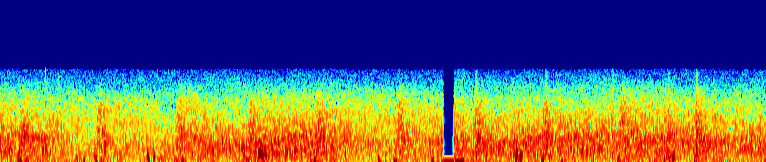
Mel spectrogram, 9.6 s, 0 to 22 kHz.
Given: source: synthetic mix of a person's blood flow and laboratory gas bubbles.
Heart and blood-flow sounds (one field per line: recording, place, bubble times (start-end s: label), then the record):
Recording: Doppler ultrasound of blood flow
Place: subclavian vein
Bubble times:
0.49-0.81 s: bubbles
9.31-9.34 s: bubbles
9.46-9.54 s: bubbles
From the record:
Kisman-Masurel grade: 221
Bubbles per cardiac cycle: several, 3 to 8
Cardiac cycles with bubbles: 10 to 50%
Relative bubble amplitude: barely perceptible (0.100 to 0.250)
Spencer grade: 2 (many but less than half of the cardiac periods contain bubble signals, singularly or in groups)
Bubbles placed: anywhere in the cardiac cycle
